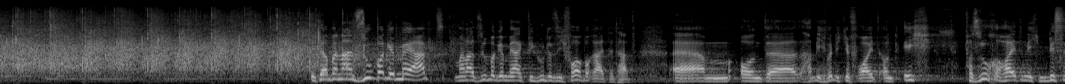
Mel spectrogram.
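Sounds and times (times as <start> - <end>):
audience applause: 0.0 - 4.9
speech: 3.1 - 10.6.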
